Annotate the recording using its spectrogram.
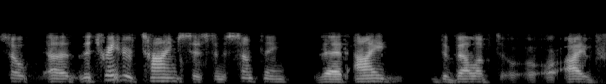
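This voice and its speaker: This man speaks at a medium pitch with a New York accent. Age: 60s. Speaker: trading psychology speaker. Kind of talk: presentation. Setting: online live webinar.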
